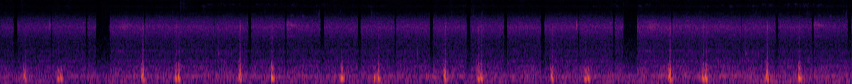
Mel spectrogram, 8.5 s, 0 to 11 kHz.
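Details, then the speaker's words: Manual blood pressure measurement, cuff inflated to 200 mmHg and slowly released: regular paired thumps at about 57/min over cuff hiss; first sound marks systolic, last marks diastolic; Korotkoff sounds. "The first lub-dub sound that you will hear is systolic blood pressure. Immediately after the last lub-dub sound will be diastolic."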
